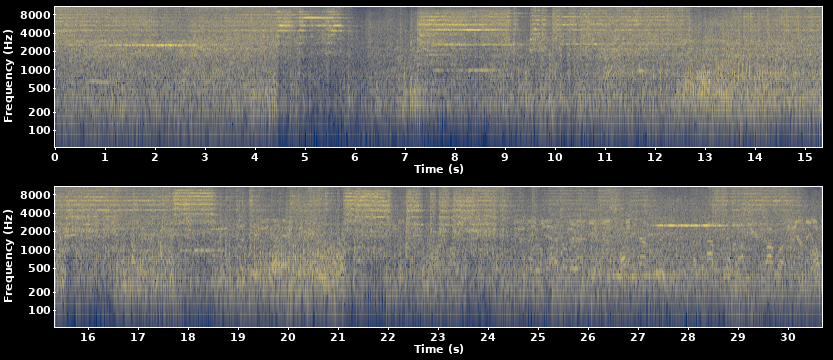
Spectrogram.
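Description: Freight cars of a passing mixed freight train (gondolas, flatcars, tank cars) rolling by on curved track, a steady loud rumble and clatter. Wheel flanges squeal on the curve, high whines that come and go several times.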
